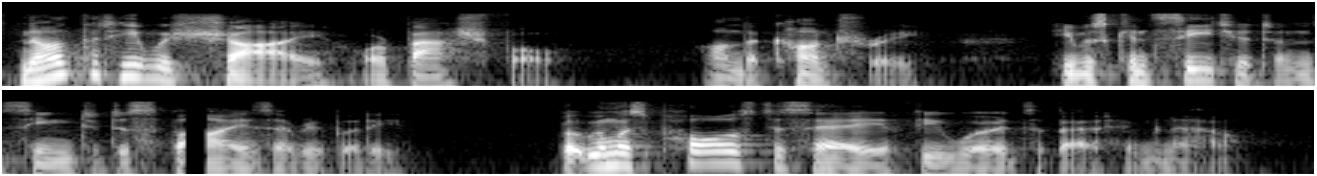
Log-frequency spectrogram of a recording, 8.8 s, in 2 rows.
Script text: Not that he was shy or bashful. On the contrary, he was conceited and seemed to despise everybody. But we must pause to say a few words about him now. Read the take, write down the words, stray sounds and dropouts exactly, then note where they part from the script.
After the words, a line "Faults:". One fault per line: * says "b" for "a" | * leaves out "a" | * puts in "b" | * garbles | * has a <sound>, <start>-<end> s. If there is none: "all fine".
Not that he was shy or bashful. On the contrary, he was conceited and seemed to despise everybody. But we must pause to say a few words about him now.
Faults:
* has a dropout, 5.0-5.1 s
